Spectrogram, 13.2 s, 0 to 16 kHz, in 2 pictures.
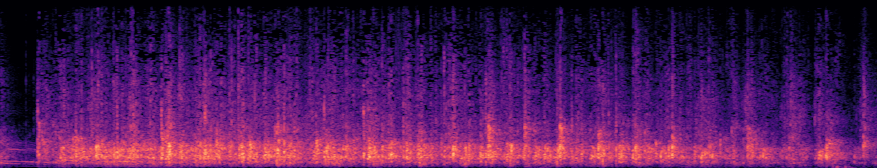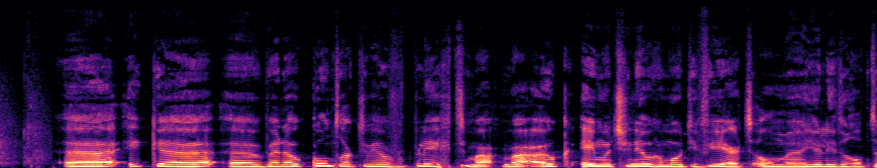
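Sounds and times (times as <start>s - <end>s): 
room full of people applauding: 0.0s - 7.0s
speech: 7.1s - 13.1s.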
